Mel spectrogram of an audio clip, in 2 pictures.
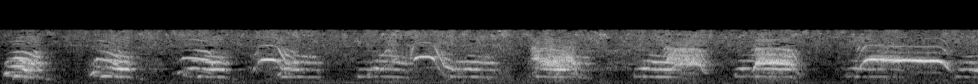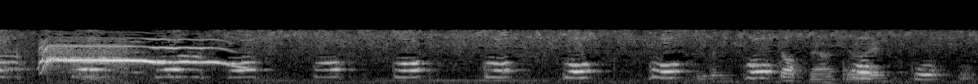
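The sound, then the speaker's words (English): Several voices squawk loudly and repeatedly in imitation of birds, a rapid, overlapping chorus of harsh, shrill cries that rises to a shrieking peak midway, then continues in steady bursts. “Now, when I say now, let's start squawking.”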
